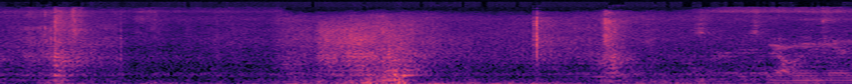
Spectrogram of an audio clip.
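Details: Honey bees humming inside an opened hive in the fall while the beekeeper inspects it before winter: a deep continuous drone with clicks and a louder swell near the middle, and faint voice traces toward the end.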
